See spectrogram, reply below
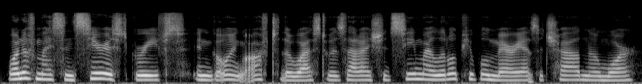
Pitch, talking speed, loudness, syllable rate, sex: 215 Hz, 235 wpm, -17 LUFS, 5.0 syllables/s, female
